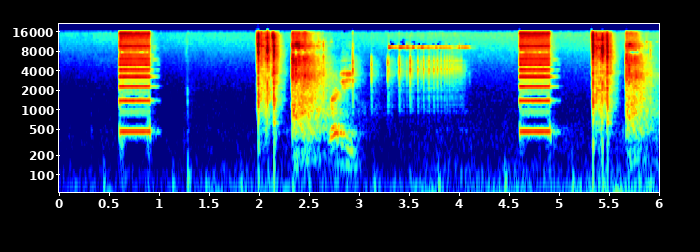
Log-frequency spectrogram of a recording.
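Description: A training app's drill sequence: a short electronic beep, a sharp crack about a second later, a recorded voice saying "ready", then a rapid metallic tinkle like brass casings hitting the floor. The beep and then two cracks come again near the end.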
